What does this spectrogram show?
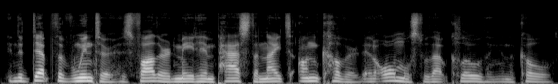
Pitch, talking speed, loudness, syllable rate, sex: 135 Hz, 225 wpm, -20 LUFS, 5.4 syllables/s, male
